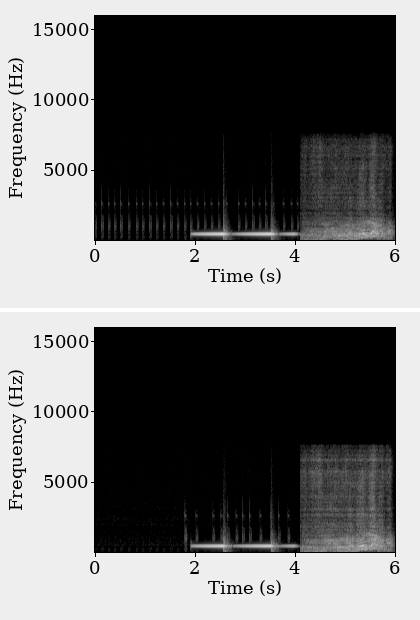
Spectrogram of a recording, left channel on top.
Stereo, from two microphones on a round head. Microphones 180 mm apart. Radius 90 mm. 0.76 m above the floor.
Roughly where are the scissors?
No scissors in this recording.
